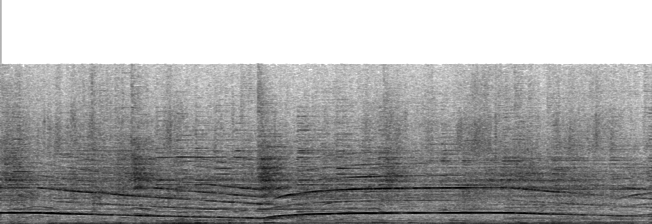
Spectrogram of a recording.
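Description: A siren wailing: it holds a high pitch, slides slowly down, sweeps back up and holds, then starts falling again near the end, over steady drumbeats.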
